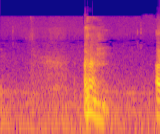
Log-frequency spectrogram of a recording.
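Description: A man clears his throat once, about a second in: a short rasp that drops into a brief falling vocal sound, within a pause between speakers against low room hiss.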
